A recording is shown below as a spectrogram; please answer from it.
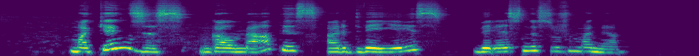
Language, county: Lithuanian, Vilnius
